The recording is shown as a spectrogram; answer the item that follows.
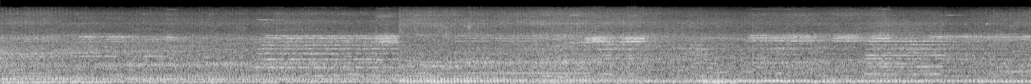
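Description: Busy city-street traffic: car and motorcycle engines running close by, with horns honking again and again, in bursts about three seconds in, around six seconds and near the end.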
